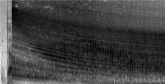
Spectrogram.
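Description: Serum software synth playing a digital wavetable note whose pitch glides steadily downward, an LFO-driven down-sweep used as an impact effect.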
